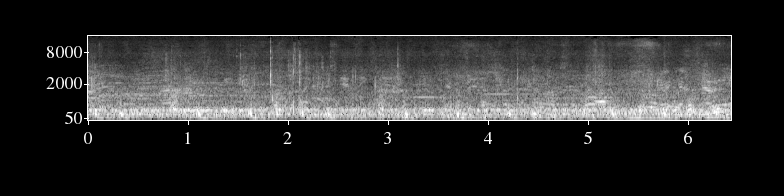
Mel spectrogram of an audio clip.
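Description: A group of young men's voices talking and shouting over one another, with wind buffeting the microphone.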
